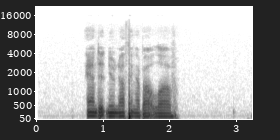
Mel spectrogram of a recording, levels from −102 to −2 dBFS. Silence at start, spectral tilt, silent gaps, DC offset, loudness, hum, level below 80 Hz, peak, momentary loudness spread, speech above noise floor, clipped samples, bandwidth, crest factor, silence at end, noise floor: 0.75 s; -11 dB/octave; none; under 0.1%; -25 LUFS; none; -40 dBFS; -2 dBFS; 9 LU; 54 dB; under 0.1%; 5.2 kHz; 24 dB; 1.15 s; -77 dBFS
